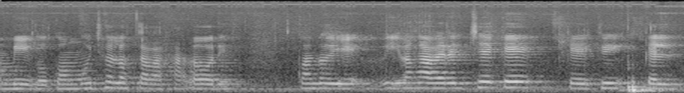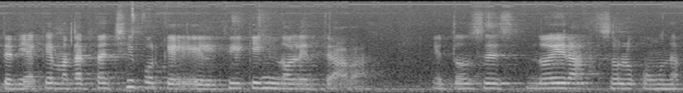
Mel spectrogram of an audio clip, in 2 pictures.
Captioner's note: speaking spanish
